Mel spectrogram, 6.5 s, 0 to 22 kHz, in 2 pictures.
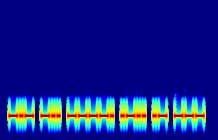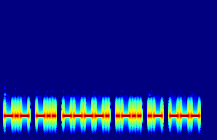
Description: Morse code, heard as a keyed tone, about 34 wpm, 700 Hz. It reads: KD9LAO KD9LAO
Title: Speed-Racing Common QSO Phrases - 30wpm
